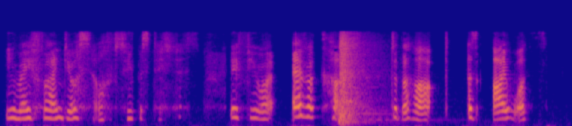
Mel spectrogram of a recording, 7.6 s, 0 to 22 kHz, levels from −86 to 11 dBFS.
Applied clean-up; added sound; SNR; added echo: none; Snare drum; 7 dB; none.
